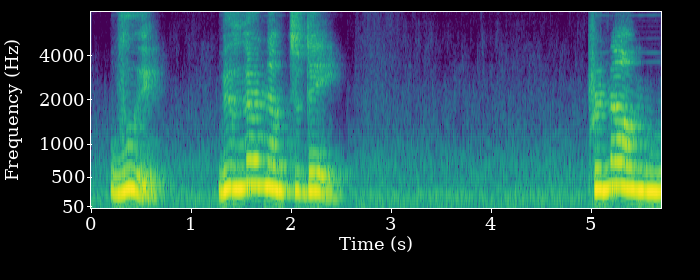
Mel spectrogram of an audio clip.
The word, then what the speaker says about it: вы: It looks like English B, but the sound is V.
